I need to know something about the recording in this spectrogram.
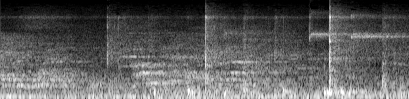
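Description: Paddles smack a plastic ball back and forth in a large echoing hall.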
